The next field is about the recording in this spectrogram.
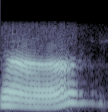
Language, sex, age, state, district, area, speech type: Hindi, female, 45-60, Madhya Pradesh, Bhopal, urban, conversation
